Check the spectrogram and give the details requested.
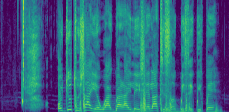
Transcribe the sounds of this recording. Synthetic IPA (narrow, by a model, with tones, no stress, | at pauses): o˧d͡ʒu˦tũ˦ʃa˦˨jɛ˨wo˧a˧ɡ͡ba˦ɾa˧i˧le˦i˧ʃɛ˦la˦ti˧sã˧ɡ͡be˨se˨k͡pi˨˦k͡pɛ˦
